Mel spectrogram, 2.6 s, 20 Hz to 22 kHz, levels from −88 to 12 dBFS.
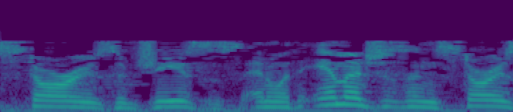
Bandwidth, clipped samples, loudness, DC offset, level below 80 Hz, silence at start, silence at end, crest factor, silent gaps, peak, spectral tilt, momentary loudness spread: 5.8 kHz; under 0.1%; -37 LUFS; under 0.1%; -58 dBFS; 0 s; 0 s; 16 dB; none; -22 dBFS; -8.5 dB/octave; 7 LU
